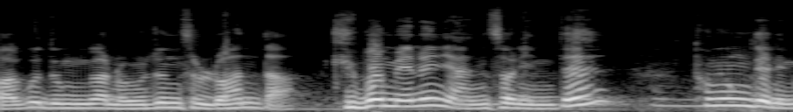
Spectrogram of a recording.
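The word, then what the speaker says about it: Jansen: 젠슨. 그러면 안 되죠. 왜요? 저 사람은 네덜란드계 사람이에요. 발음이 그럼 다르게. 어떻게 해야 돼요? 얀선이라고 해야 돼요. 얀선. 얀선이라고 해요.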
